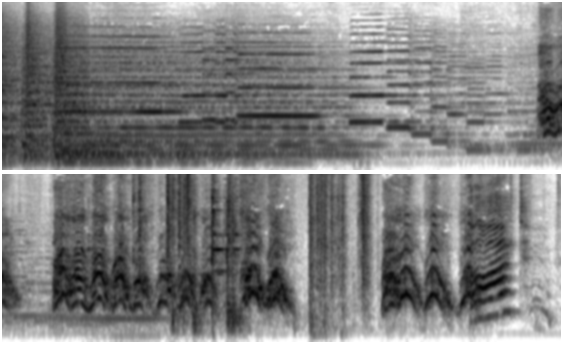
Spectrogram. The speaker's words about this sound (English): Down. Down, little dog.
